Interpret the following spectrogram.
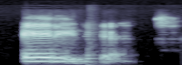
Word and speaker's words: edited: is is okay but you have to uh stress the word in the first part in the first syllable so it's edited can you say it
